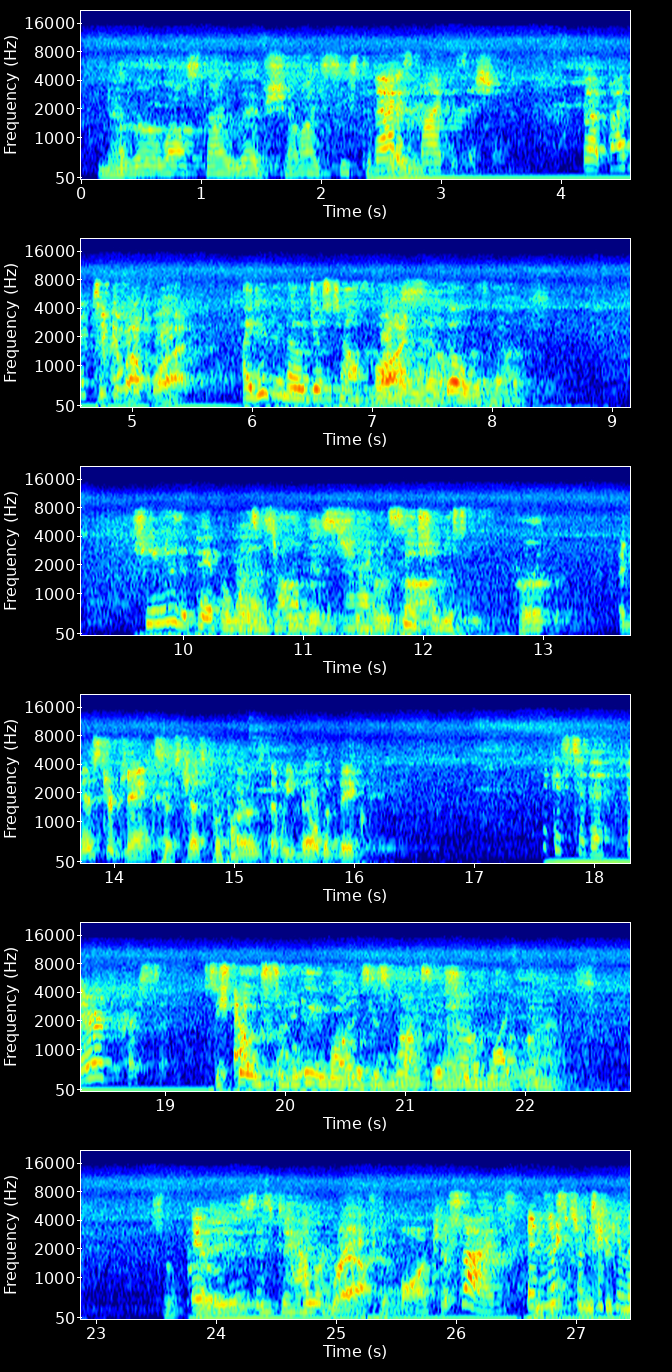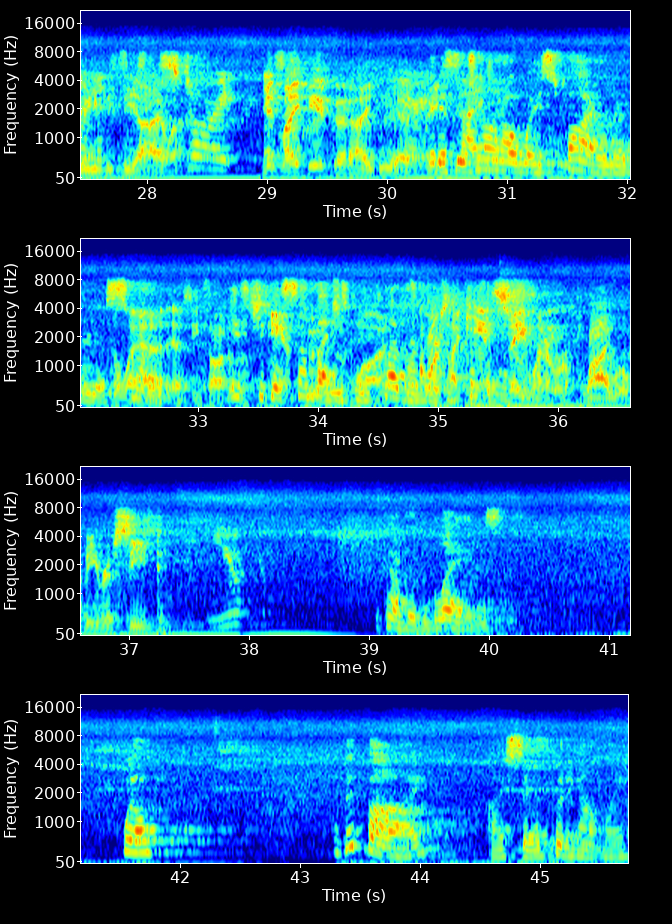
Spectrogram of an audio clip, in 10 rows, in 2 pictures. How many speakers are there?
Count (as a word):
four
